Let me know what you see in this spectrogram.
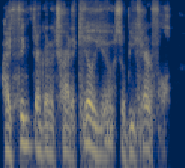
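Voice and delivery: imitated whisper. Speaker recounting what a little gnomish friend whispered to them, retelling a whisper. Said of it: "but then also whispering to me".

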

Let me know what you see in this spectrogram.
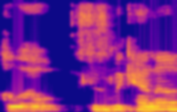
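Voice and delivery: voice cracking. Recalling answering a phone call with mom and dad alongside, imitating a cracking voice. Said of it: "And my voice was cracking".

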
